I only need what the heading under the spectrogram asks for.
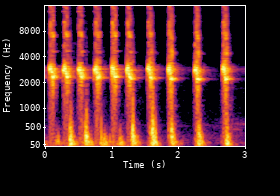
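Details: Yellow-vented bulbul singing emotionally to provoke rivals into song: a series of short, bright, identical chirps, quick at first and slowing toward the end, each with a dull low thud beneath.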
